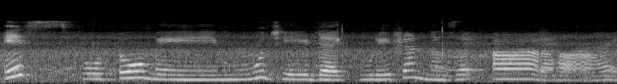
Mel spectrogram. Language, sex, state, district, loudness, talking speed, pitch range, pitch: Hindi, female, Madhya Pradesh, Umaria, -17 LUFS, 85 wpm, 220-265 Hz, 235 Hz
